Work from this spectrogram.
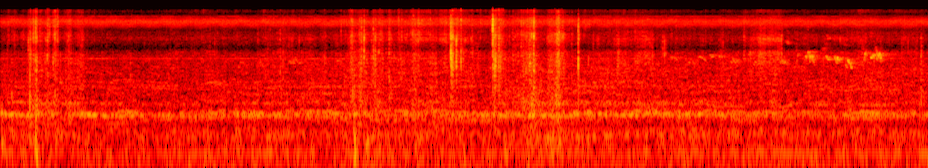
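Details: Colony of wild Apis cerana moving into a trap box set three months earlier: a low droning hum of massed wings, broken by several sharp ticks and taps midway, over a constant high-pitched background whine.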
